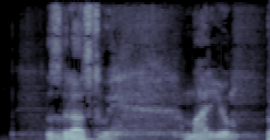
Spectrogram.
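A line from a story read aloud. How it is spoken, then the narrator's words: Muttered, male. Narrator (Russian): пробормотал он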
